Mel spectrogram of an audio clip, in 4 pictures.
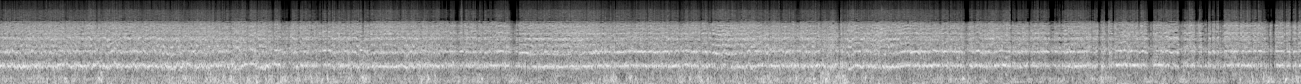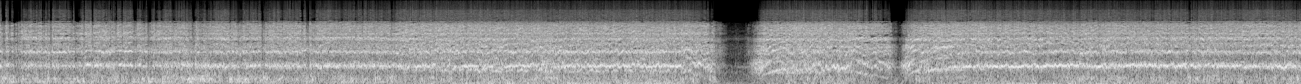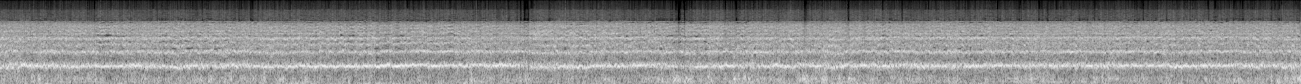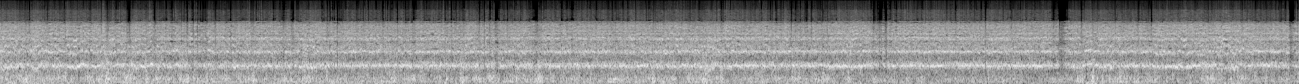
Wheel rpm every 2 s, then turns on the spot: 230, 240, 230, 230, 220, 240, 230, 240, 220, 190, 90, 180, 230, 220, 230, 230, 220, 230, 230, 230, 230, 240, 230, 230, 230, 220.
none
